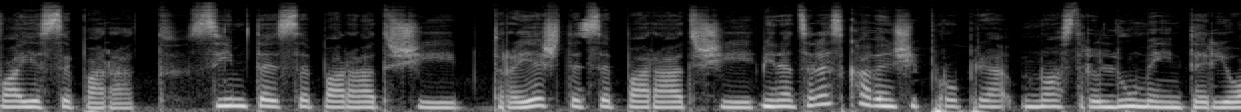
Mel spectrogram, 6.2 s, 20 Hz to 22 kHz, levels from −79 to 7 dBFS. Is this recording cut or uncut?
cut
